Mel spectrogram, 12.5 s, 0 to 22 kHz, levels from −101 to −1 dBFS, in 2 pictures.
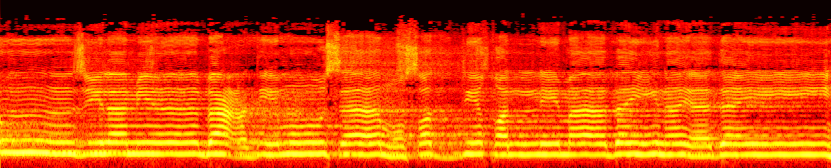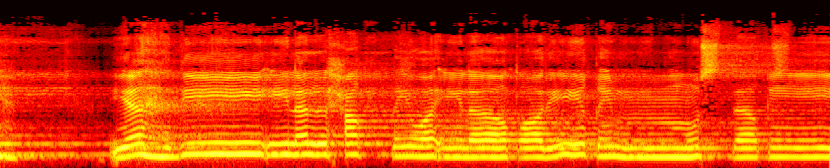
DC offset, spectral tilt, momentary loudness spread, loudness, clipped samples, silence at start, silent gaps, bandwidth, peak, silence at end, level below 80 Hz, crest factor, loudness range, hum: under 0.1%; -4 dB/octave; 6 LU; -21 LUFS; under 0.1%; 0 s; none; 14.5 kHz; -4 dBFS; 0 s; -68 dBFS; 18 dB; 3 LU; none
